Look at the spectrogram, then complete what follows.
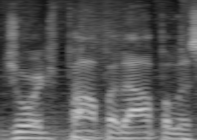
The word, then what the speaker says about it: Papadopoulos: He told me I was mispronouncing it. George Papadopoulos. I didn't recall. I thought I had that down. George Papadopoulos.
